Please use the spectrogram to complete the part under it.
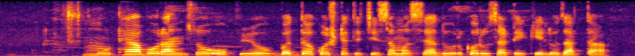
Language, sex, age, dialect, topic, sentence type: Marathi, female, 25-30, Southern Konkan, agriculture, statement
